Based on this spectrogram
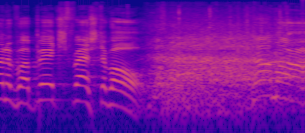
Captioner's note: crowd laughs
